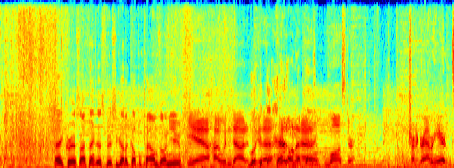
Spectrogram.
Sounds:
speech, music

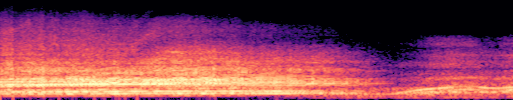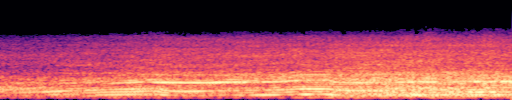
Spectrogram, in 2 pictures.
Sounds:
auto racing, car, vehicle, car passing by

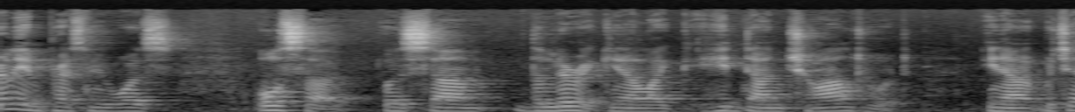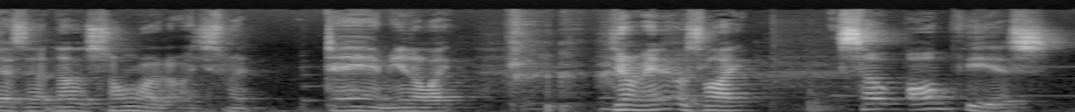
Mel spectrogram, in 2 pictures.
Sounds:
speech

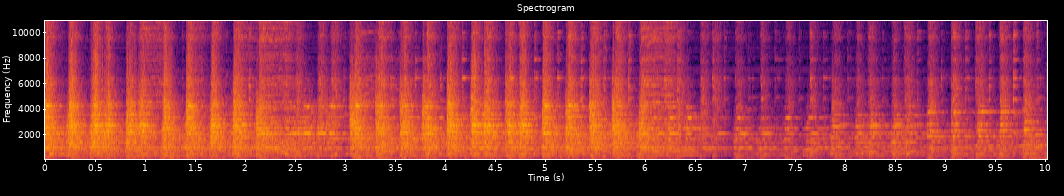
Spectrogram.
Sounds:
music, steelpan

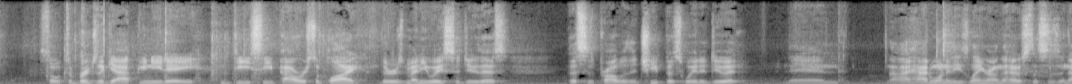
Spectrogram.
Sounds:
speech

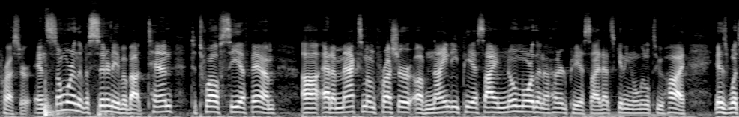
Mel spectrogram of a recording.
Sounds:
speech

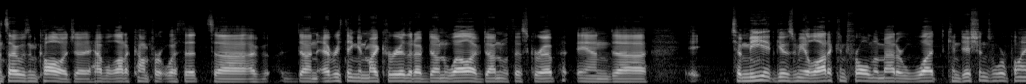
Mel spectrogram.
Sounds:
speech

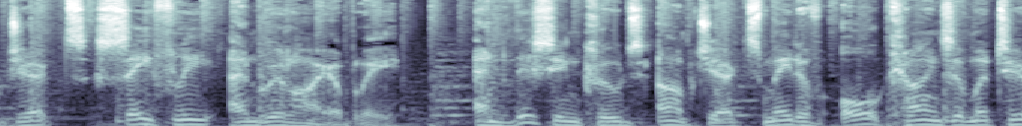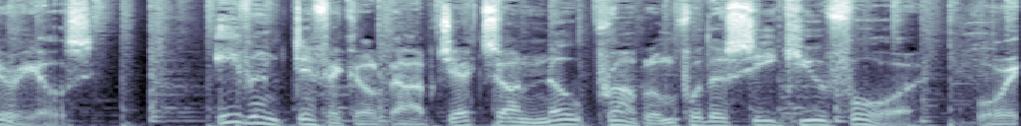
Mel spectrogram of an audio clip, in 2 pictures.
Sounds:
speech, music

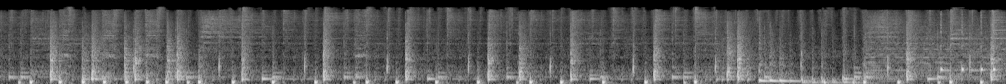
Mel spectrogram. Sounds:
cymbal, music, snare drum

